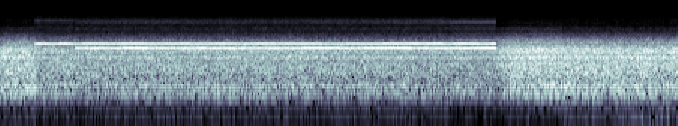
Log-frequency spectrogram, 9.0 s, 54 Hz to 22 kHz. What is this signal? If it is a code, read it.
FT8 (several signals at once), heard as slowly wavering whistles, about 6.25 baud, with radio static.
